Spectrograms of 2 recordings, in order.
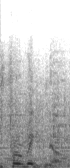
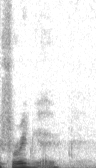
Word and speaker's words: Ferrigno: Which also starred Lou Ferrigno. Ferrigno. I keep trying to say it like the Italians would, but I think he pronounced it Ferrigno, didn't he?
